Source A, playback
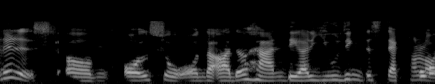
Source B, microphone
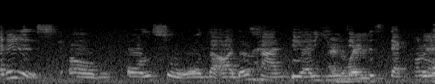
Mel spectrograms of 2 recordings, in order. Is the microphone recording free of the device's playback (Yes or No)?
No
